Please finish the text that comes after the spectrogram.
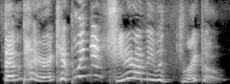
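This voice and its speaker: A woman voicing an angry, tearful teenage goth girl in an overwrought, shouty mock-dramatic reading. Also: very high-pitched, huge pitch swings, quick pace, voice pushed up, heavily acted. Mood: furious.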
